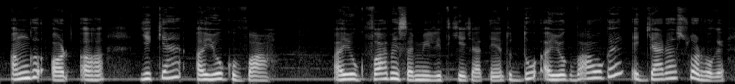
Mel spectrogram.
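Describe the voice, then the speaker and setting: Mellow-voiced woman teaching grammar. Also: a little high. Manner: explains step by step, answering her own questions. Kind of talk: online exam-prep lecture.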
